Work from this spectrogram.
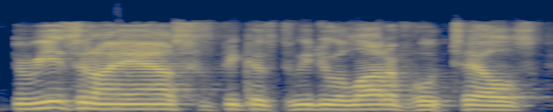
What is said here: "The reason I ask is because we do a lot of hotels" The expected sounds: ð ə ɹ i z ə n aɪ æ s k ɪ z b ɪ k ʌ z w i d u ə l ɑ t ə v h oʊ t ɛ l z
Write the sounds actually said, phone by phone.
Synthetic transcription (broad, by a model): ð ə ɹ i z ə n aɪ æ s k ɪ z b ɪ k ʌ z w i d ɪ ə l ɑ t ə v h oʊ t ɛ l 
